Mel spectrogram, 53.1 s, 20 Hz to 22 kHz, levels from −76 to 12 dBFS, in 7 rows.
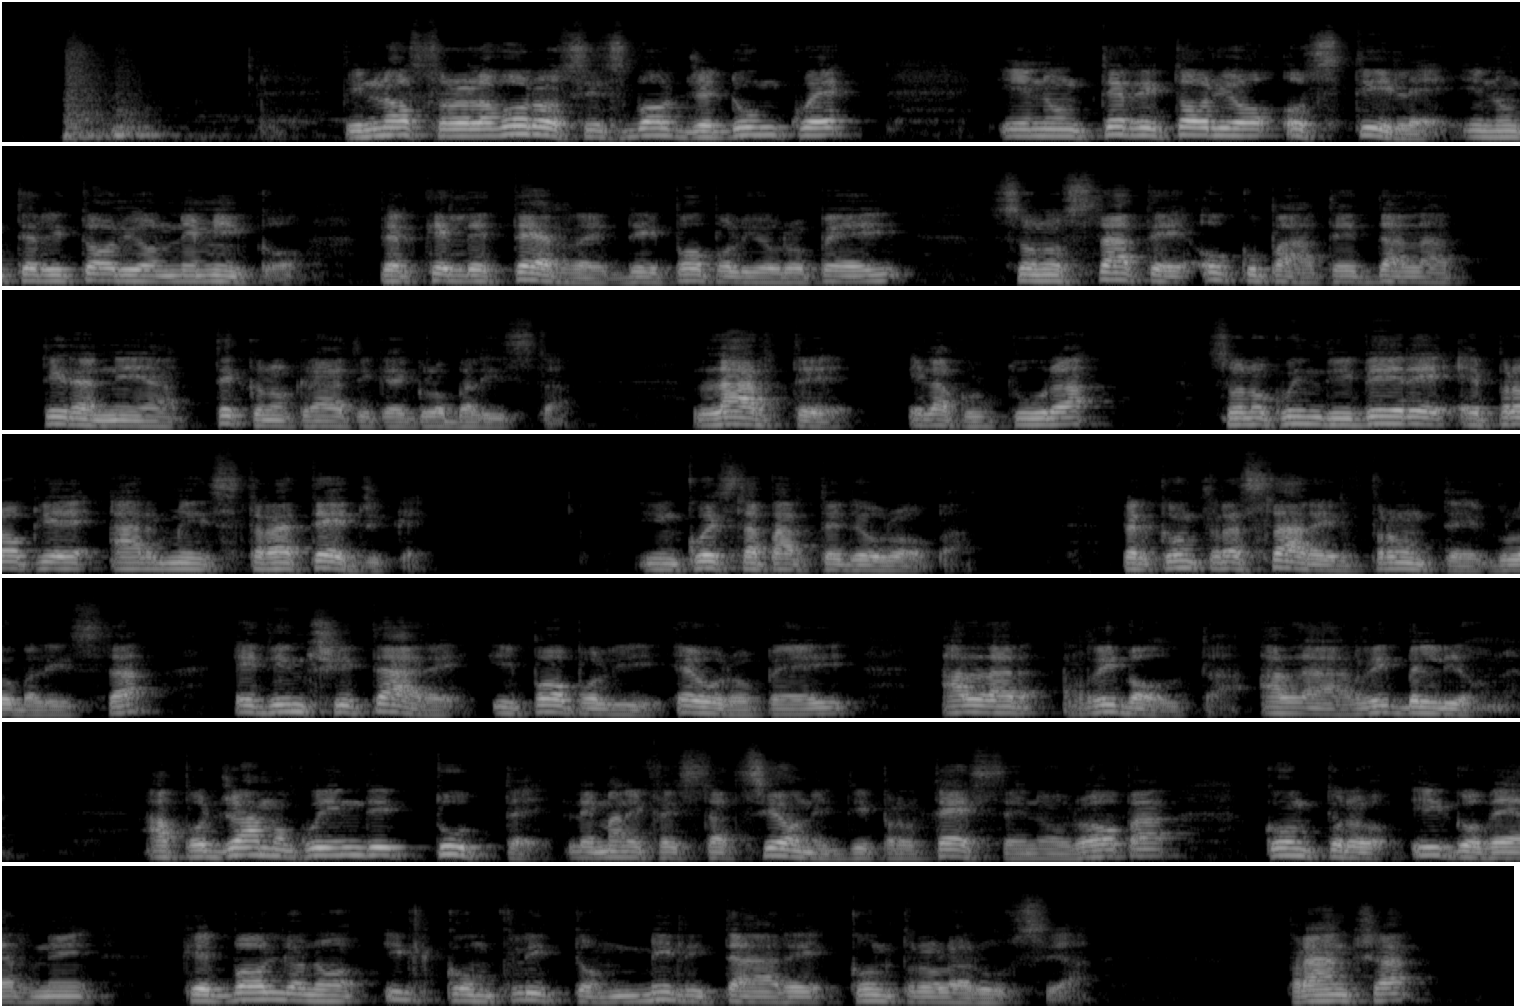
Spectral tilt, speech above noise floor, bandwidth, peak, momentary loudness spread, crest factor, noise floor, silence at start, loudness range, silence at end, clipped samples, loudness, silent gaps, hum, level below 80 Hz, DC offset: -5.5 dB/octave; 54 dB; 12.5 kHz; -8 dBFS; 12 LU; 20 dB; -81 dBFS; 0.3 s; 5 LU; 0.45 s; under 0.1%; -29 LUFS; none; none; -76 dBFS; under 0.1%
